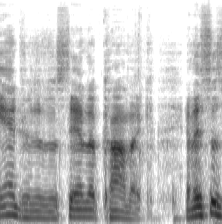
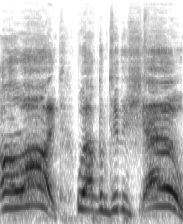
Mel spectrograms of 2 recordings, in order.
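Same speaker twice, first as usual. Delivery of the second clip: very high, put-on English accent; 13 semitones higher, 4 dB louder than usual. Retelling what the cruise director said at the show: imitating an english accent. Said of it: "this English guy with an ascot".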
